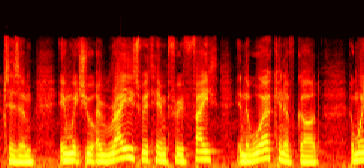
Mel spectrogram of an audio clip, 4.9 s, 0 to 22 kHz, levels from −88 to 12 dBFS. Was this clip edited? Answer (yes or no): yes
